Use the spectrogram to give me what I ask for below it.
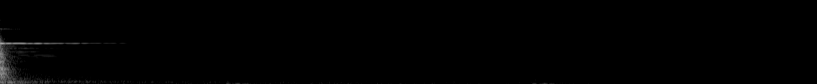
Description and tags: upright choiseul piano multisample recorded using zoom H4n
